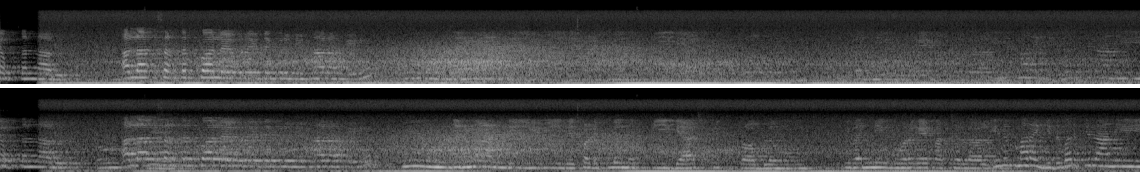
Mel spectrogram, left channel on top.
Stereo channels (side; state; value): both; normal; correlation 0.47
